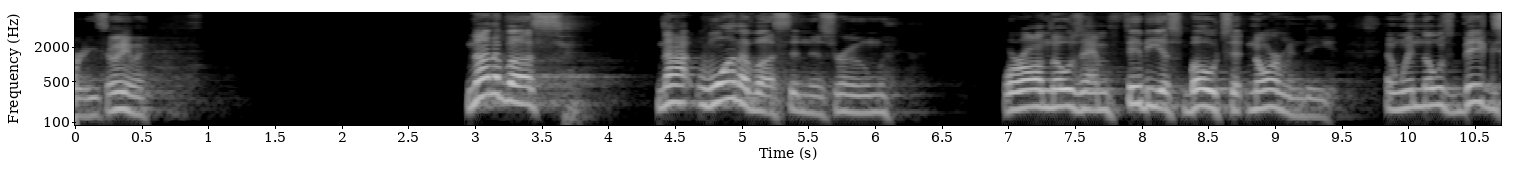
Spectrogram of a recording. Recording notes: This message was recorded during our "Celebrate America" service.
